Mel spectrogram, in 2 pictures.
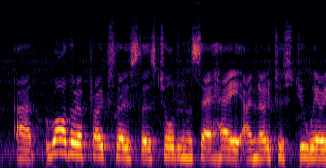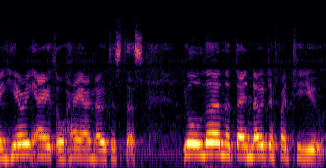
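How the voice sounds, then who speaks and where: Over noticeable background noise, a woman with a medium pitch speaks at a fairly quick pace and with fairly even intonation. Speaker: mother of a bullied child. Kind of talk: personal testimony to camera.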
